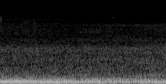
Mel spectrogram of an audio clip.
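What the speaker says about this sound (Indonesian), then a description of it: "ini ada bus Karunia Bakti tujuan ke Garut lewat Cileunyi Tol Cipularang" Karunia Bakti bus idling at Klari terminal, a close, steady low diesel drone with a constant hum and no speech over it.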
